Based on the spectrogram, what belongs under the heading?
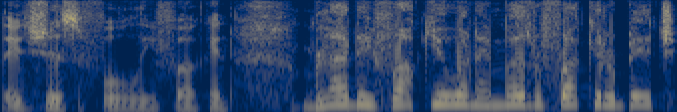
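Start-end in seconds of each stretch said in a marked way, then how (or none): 1.5-3.4 shrill, loud, angry Indian accent. Imitating an Indian person getting mad: imitating an angry Indian accent. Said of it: "when an Indian person gets mad".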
